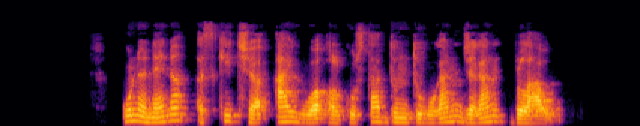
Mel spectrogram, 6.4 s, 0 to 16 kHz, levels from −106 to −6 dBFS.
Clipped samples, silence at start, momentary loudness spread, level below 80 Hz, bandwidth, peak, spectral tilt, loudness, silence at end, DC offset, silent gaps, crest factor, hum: under 0.1%; 1.25 s; 9 LU; -68 dBFS; 8 kHz; -4 dBFS; -7 dB/octave; -24 LUFS; 0.8 s; under 0.1%; none; 20 dB; none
